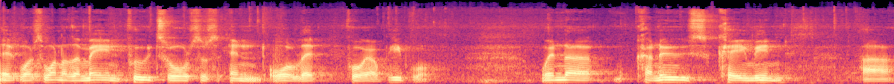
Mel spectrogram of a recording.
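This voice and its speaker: Amid noticeable background noise and audible room echo, a man speaks very slowly in a fairly low pitch with monotone, flat intonation. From New Zealand, Northland. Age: 70s. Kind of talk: testimony. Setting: formal hearing. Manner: halting.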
